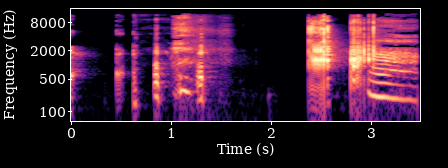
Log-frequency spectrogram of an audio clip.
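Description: Fart sounds: a few short sputtering bursts followed by two longer, louder blasts, the last one carrying a buzzing, tonal quality.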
